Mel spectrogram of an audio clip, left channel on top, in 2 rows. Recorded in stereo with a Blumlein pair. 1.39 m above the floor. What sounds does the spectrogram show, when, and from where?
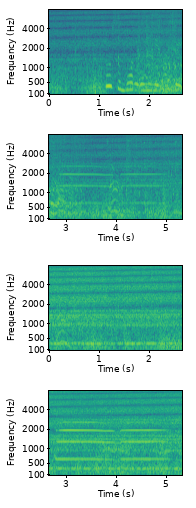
0.0 s a drone: 35° right; by 5.3 s 30° right
1.1 s a woman speaking: 45° left
2.8 s a trumpet: 60° right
